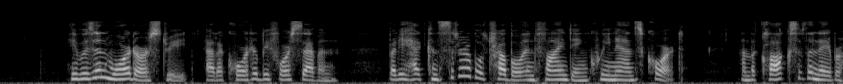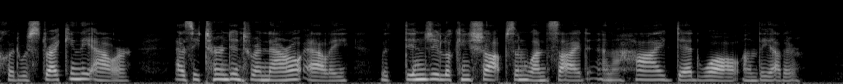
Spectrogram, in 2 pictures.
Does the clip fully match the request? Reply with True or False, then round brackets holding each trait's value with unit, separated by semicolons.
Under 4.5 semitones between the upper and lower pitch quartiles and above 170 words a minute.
True (3.4 semitones; 185 wpm)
